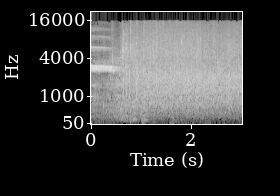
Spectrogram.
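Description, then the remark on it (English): A single shrill, steady whistle blast lasting about half a second, blown at the end of a round as Clement Freud gets the whistle, immediately followed by loud, sustained applause from a crowd that continues to the end. “So, at the end of that round, Clement Freud got the whistle.”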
